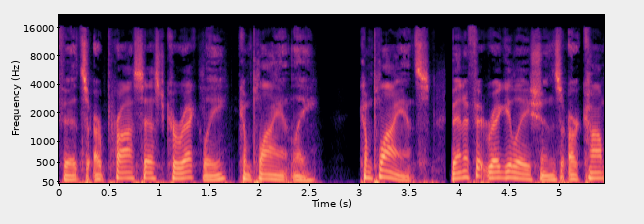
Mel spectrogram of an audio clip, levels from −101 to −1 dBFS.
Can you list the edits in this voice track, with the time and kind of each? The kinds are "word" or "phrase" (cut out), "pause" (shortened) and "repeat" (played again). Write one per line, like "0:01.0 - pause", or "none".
0:01.8 - word
0:03.9 - pause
